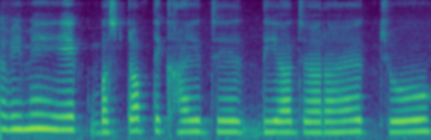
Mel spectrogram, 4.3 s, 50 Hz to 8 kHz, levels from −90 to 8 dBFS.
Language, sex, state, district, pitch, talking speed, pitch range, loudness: Hindi, female, Delhi, New Delhi, 235 Hz, 180 wpm, 225-255 Hz, -16 LUFS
